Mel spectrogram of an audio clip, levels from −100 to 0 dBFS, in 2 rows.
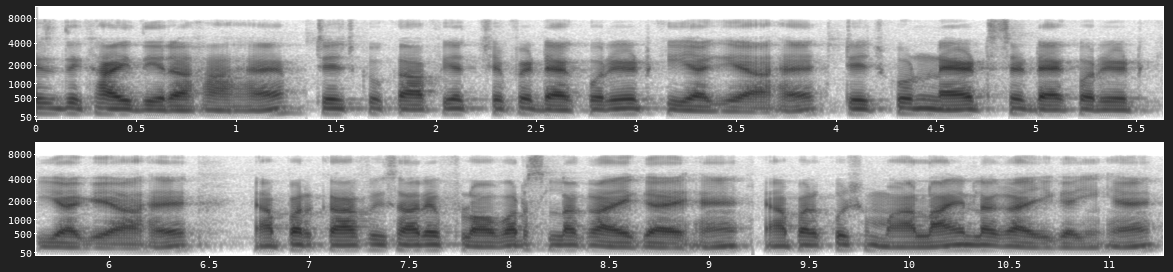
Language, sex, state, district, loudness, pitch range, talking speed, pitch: Hindi, male, Jharkhand, Sahebganj, -26 LUFS, 95-110 Hz, 190 wpm, 105 Hz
